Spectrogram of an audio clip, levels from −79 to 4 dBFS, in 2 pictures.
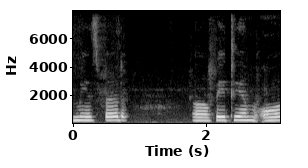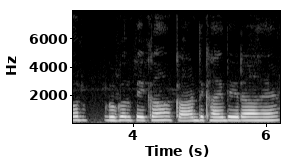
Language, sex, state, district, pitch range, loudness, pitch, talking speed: Hindi, female, Delhi, New Delhi, 240-250 Hz, -12 LUFS, 245 Hz, 115 wpm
